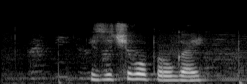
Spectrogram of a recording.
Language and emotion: Russian, neutral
